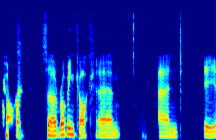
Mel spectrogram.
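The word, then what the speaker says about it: Koch: Right, I don't know how you pronounce this, but it's spelled K-O-C-H. So it could be pronounced Cock, or it could be Cock. Pronounced, yeah. I'm going to go Cock.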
